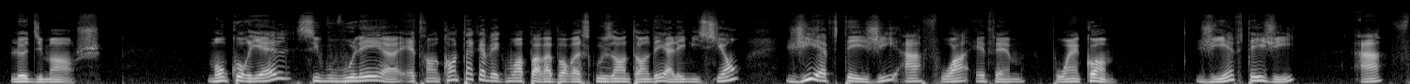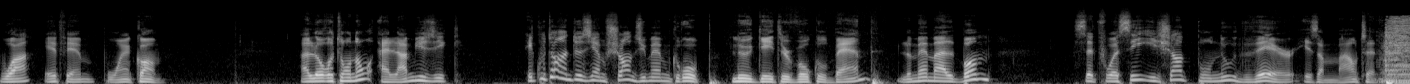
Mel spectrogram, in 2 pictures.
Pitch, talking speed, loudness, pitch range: 140 Hz, 115 wpm, -20 LUFS, 120-165 Hz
